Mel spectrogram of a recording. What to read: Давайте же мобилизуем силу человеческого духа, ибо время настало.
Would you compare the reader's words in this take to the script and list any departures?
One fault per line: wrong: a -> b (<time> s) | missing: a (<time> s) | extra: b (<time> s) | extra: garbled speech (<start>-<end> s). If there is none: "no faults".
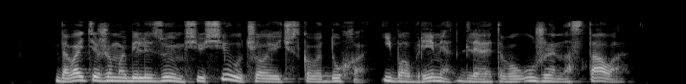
extra: всю (1.8 s)
extra: для этого уже (4.6 s)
